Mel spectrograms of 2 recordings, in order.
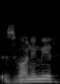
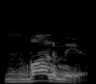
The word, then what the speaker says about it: Zvonimir: Pronounce just your first name. So my first name is Zvonimir. Zvonimir. Zvonimir. All right, say it with me. Zvonimir.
